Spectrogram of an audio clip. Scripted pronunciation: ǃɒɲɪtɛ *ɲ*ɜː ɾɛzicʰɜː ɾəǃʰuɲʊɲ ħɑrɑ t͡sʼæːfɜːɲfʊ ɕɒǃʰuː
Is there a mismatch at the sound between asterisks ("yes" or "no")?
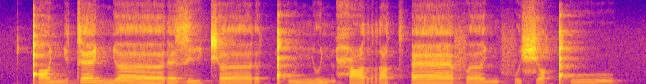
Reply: no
